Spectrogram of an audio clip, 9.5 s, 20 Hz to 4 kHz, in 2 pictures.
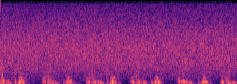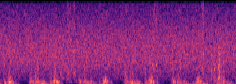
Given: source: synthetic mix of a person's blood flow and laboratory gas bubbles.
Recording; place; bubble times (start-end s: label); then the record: Doppler ultrasound of blood flow; precordium
0.46-0.52 s: bubbles
5.82-6.29 s: bubbles
7.21-7.29 s: bubbles
7.74-7.96 s: bubbles
8.73-8.85 s: bubbles
9.09-9.26 s: bubbles
From the record:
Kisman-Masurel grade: 121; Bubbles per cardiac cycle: 1 to 2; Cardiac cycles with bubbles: 10 to 50%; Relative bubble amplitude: barely perceptible (0.100 to 0.250); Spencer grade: 2 (many but less than half of the cardiac periods contain bubble signals, singularly or in groups); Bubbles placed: anywhere in the cardiac cycle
